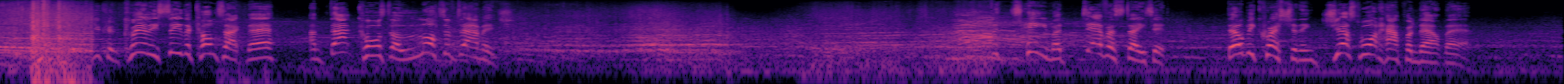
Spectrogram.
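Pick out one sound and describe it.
A man shouts excitedly into a close microphone.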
